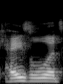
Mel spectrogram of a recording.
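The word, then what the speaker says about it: Haselwood: on this side by the way uh so hazel wood is is spelled hasselwood but it's pronounced hazelwood that is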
